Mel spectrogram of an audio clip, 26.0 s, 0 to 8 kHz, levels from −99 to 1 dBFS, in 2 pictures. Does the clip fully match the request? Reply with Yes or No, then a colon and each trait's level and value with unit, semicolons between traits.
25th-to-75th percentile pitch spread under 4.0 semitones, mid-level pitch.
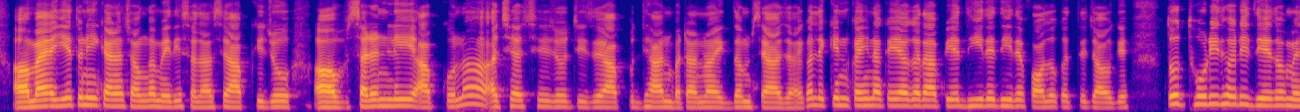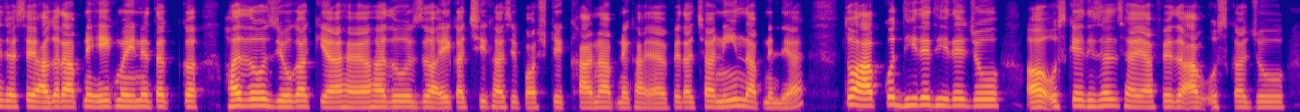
Yes: average, 3.6 semitones; medium, 155 Hz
